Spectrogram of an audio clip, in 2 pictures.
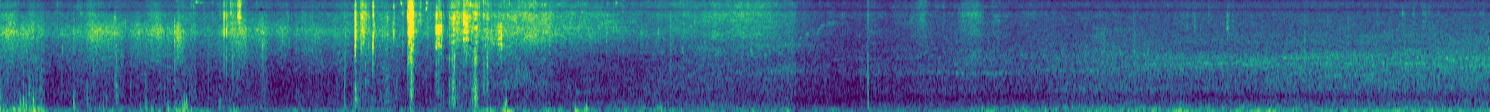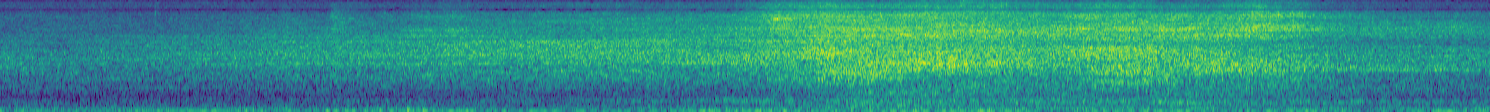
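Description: Outdoor street ambience: a steady low rumble that swells and fades again near the end, with footsteps and handling knocks over the first few seconds.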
